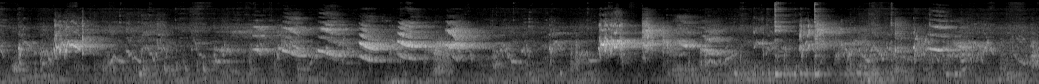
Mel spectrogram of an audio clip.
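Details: Budgerigars chirping in a lively warble: fast strings of descending chirrups and squeaky notes, about three per second, broken by brief quiet gaps.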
